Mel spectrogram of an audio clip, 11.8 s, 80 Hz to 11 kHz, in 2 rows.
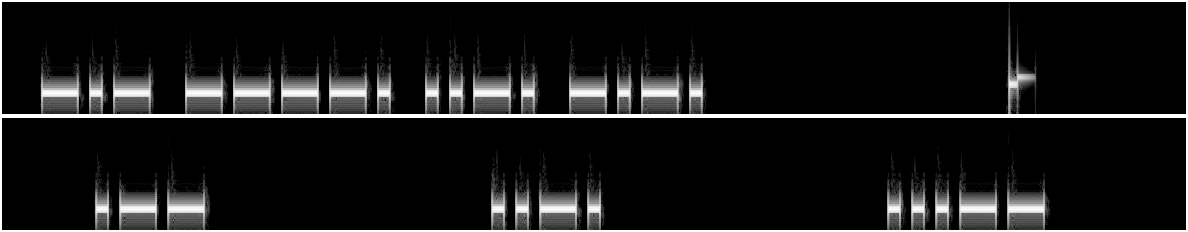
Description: Morse code, heard as a keyed tone, about 20 wpm, spaced as for 10 wpm, 700 Hz. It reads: K9FC WF3
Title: USA Call Signs - 4 Characters - 8x Character Spacing - 20wpm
